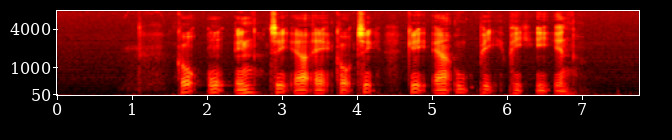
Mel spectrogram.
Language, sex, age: Danish, male, 25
